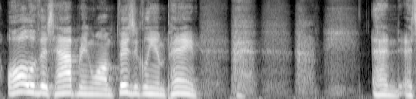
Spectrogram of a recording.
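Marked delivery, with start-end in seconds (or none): none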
